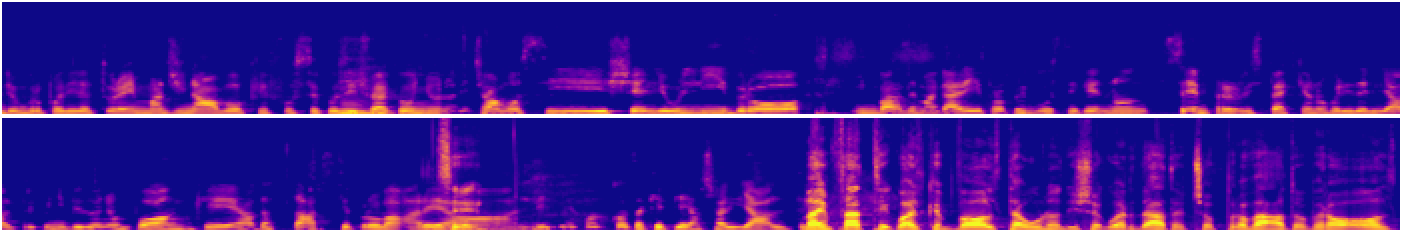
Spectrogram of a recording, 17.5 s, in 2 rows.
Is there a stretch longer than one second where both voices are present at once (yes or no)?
no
